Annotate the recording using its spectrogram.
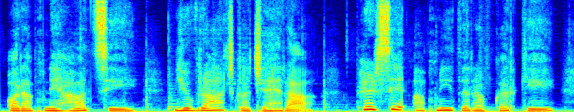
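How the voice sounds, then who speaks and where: A woman narrating a scripted audio drama in a measured, dramatic storytelling manner. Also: lowish voice, mellow, breathy edge.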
